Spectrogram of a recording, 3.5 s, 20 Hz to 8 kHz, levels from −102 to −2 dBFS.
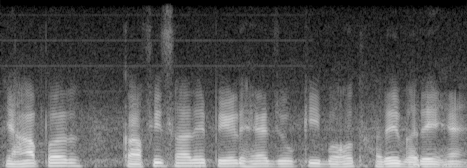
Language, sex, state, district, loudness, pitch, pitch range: Hindi, male, Chandigarh, Chandigarh, -18 LUFS, 125 Hz, 115-140 Hz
